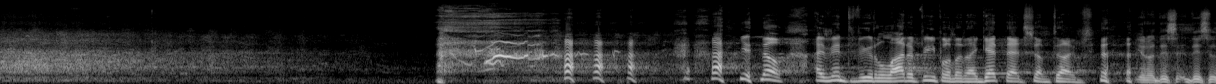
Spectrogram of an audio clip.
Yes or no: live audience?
yes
